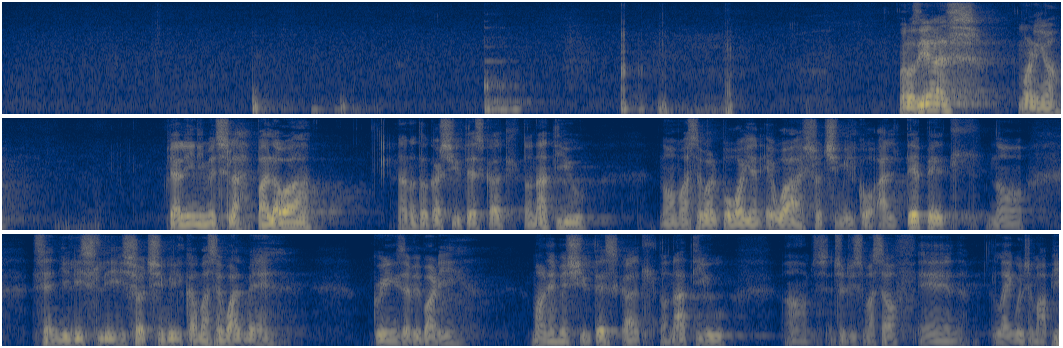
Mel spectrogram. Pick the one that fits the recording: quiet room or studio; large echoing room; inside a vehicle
large echoing room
